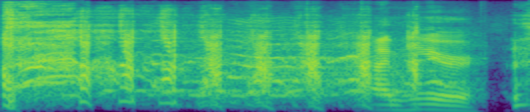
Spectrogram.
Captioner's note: laughter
